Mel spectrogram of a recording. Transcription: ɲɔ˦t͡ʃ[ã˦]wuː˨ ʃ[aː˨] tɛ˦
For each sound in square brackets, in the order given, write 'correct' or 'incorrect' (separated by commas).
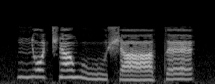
correct, correct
